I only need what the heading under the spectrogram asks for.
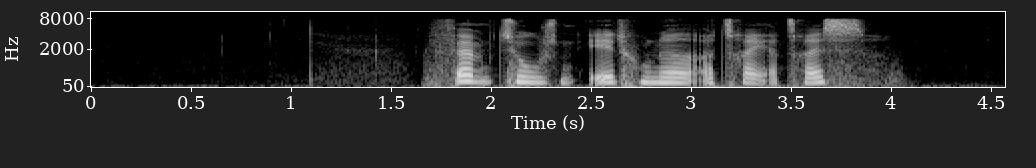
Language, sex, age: Danish, female, 24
